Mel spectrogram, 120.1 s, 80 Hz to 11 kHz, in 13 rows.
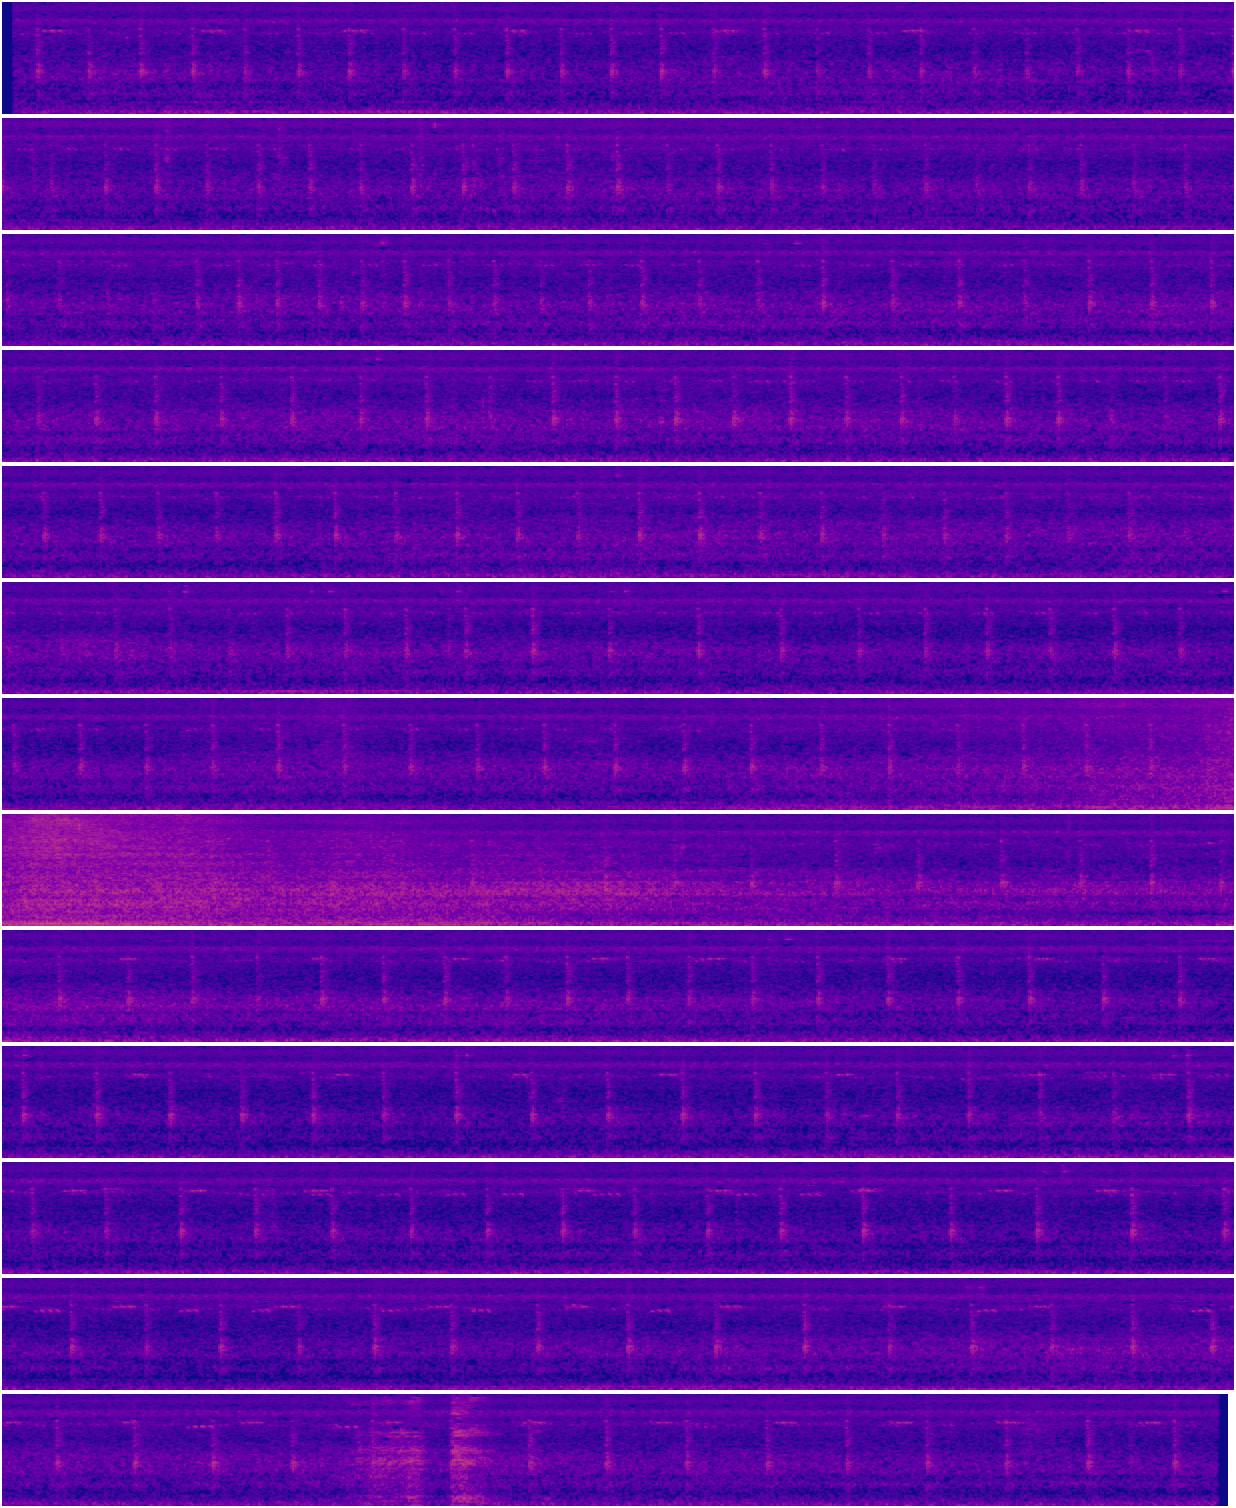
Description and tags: ambient rain gutter crickets car 02
New Jersey. Recorded on Ipad mini out the window of a house near street in residential neighborhood. Water tapping in rain gutter downspout. Crickets very soft in the background. A few cars woosh by on the street.
water, cars, tapping, ambient, crickets, street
